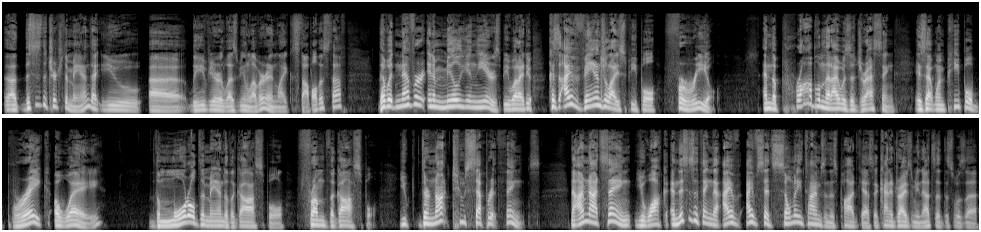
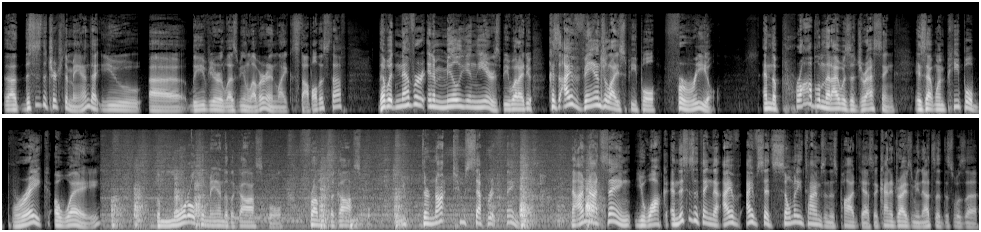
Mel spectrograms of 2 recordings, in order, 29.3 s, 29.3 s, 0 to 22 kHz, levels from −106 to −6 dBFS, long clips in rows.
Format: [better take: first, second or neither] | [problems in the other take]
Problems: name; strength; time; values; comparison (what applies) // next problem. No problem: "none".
first | footsteps; loud; from 16 to 24 s; peak 3 dB above the speech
